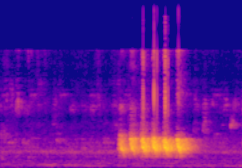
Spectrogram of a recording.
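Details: Brief burst from a Sooty-headed bulbul (kapas tembak), recorded as training song for competition birds: about five quick, bright, clipped notes in under a second, with a faint low hum behind.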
